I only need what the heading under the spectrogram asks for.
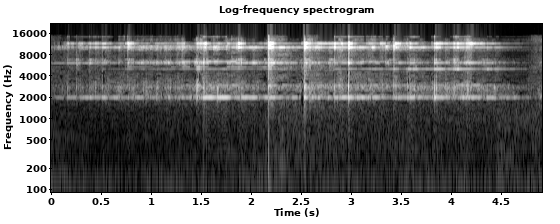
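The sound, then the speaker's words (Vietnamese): A handheld bell rings continuously with a bright, jingling metallic tinkle. Sustained high ringing tones are punctuated by several sharper strikes, and no voices are heard. “Thằng Đại đứng đằng sau chướng nhãn pháp, nhìn thấy từ bao giờ cha nuôi nó đã rút ra một cái chuông cầm ở trên tay. Cái chuông cứ thế mà rung lên leng ca leng keng.”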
